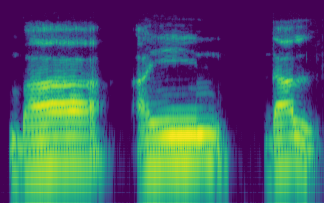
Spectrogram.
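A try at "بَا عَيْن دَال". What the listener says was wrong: জি, বাটি একালিফ টান হরফ, আইনটি তিন আলিফ টান হরফ, দালটি তিন আলিফ টান হরফ। আপনি একটু টান দিয়ে পড়ার চেষ্টা করেন আমার সোনা ভাই। জি, আমার সোনা ভাই, হরফের টান দিতে হবে। যে হরফের যে পরিমাণ টান আছে আপনারা 1 নম্বর আর 2 নম্বর সবকে পড়েছেন, সেই পরিমাণ টান আপনাকে দিতে হবে। একালিফ টান বলতে একটি সোজা আঙুলকে স্বাভাবিক অবস্থায় বন্ধ করতে যে সময়টুকু লাগে সেই সময়টুকুকে বোঝায়।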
